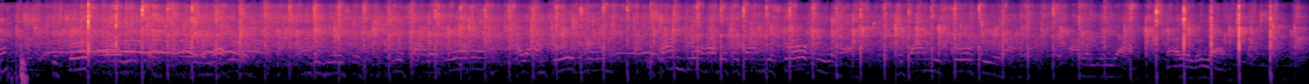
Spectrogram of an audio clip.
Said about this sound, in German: Und ich hatte noch mal so einen Wunsch, dass wir ihm einfach noch mal so einen richtig großen Applaus geben. Amen.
